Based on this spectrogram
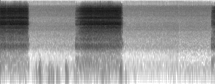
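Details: Young barn owls in the nest making their snoring call in summer, a sign the brood is doing well: long breathy hisses of about half a second to a second each, separated by short quiet gaps.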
